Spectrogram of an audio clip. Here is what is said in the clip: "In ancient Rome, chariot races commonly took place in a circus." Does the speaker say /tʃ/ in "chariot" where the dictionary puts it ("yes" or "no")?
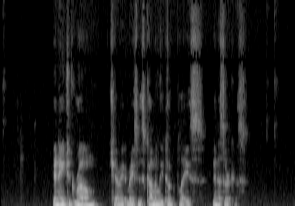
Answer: yes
